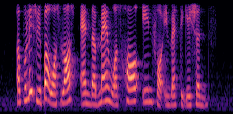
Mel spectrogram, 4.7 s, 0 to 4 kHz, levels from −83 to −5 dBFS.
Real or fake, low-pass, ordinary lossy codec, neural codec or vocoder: real; 3.6 kHz; none; none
